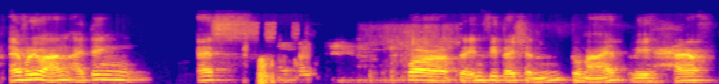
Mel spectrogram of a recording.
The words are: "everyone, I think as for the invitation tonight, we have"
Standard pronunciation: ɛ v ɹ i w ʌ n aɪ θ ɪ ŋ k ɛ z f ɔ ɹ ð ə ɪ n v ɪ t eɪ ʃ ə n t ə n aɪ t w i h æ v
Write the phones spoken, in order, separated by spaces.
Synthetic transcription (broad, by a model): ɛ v ɹ i w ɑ n aɪ t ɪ ŋ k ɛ s f ɔ ɹ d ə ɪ n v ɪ t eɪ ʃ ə n t ə n aɪ t w i h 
